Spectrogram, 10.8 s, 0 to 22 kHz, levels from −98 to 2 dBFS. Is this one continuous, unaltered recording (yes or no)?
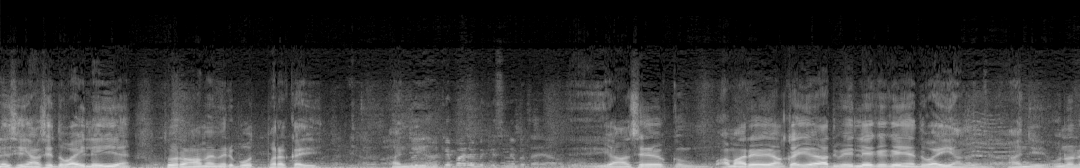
yes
